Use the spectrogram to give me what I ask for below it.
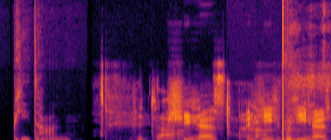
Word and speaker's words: piton: all four of these little niches but it's pronounced piton she has he he has two more than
